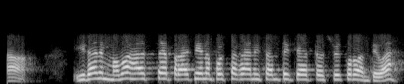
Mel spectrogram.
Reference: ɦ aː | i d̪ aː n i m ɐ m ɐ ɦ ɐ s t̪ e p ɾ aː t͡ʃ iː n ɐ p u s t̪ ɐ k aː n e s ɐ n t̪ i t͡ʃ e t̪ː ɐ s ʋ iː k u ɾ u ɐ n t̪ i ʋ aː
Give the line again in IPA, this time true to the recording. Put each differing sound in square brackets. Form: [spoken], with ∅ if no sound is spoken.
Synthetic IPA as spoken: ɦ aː | i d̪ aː n i m ɐ m ɐ ɦ ɐ s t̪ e p ɾ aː t͡ʃ iː n ɐ p u s t̪ ɐ k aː n [i] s ɐ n t̪ i t͡ʃ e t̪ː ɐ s ʋ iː k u ɾ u ɐ n t̪ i ʋ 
